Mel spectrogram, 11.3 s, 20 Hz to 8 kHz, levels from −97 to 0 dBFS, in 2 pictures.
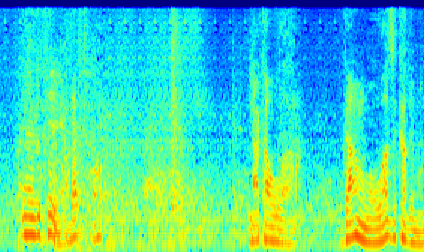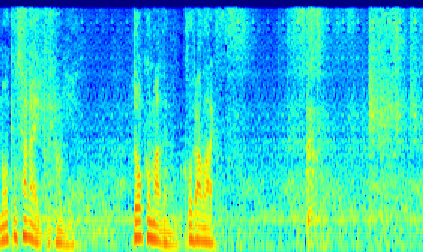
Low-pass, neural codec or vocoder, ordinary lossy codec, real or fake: none; codec, 16 kHz, 1.1 kbps, Voila-Tokenizer; none; fake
